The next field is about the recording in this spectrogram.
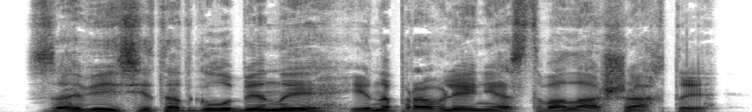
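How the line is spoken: Wheezing officer. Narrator (Russian): просипел майор-подрывник

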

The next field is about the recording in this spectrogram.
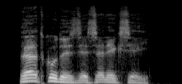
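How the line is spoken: Mildly surprised question. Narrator (Russian): Не строго, просто удивленно спросил он

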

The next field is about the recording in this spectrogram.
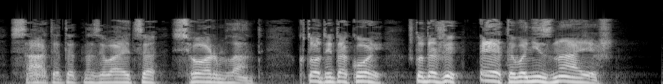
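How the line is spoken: Rough voice. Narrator (Russian): Садовник грубым голосом отвечает

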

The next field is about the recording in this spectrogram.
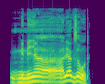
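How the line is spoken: Halting, stammering. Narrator (Russian): начинает он, запинаясь

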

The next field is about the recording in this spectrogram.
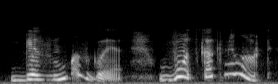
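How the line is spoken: Shrill squeal. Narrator (Russian): взвизгнула

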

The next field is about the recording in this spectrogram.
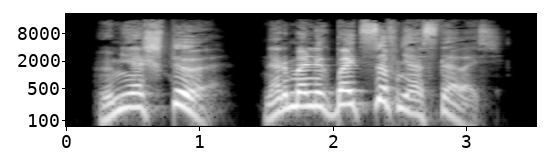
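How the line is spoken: Gruff bark. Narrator (Russian): рыкнул Антоха

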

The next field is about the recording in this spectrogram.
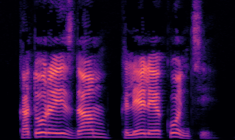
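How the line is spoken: Authoritative question. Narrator (Russian): спросил властным тоном

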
